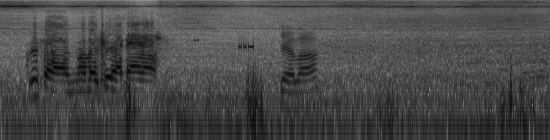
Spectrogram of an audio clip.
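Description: A jet engine whines steadily nearby.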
